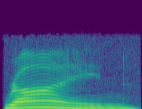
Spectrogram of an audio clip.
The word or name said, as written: Rhein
